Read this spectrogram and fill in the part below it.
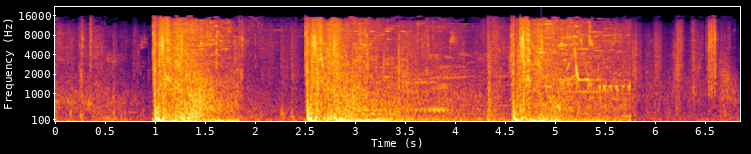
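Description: Heavy gunfire booms in loud bursts.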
